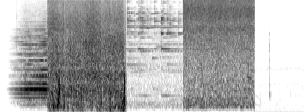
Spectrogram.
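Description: Synthetic intro sound: a short held chord, then loud rushing noise, a quieter patch with scattered tones, and a second stretch of rushing noise that cuts off suddenly about five seconds in.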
